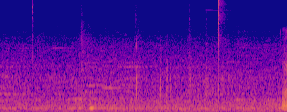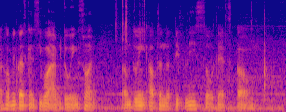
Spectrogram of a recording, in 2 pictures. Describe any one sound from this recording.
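A small screwdriver scrapes and clicks against a screw.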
